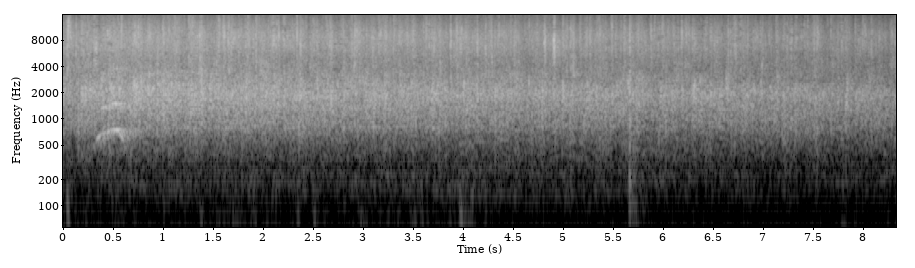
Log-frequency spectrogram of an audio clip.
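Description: A lecture audience welcomes Richard Stallman at a free-software talk in Urbana with sustained applause, a steady wash of many hands clapping that gradually eases off.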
